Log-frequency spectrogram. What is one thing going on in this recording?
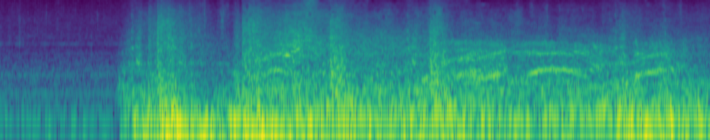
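A blade slashes through flesh.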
